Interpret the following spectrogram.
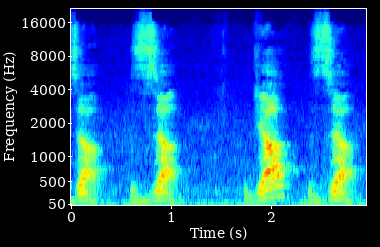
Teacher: उसे दांत के मूल मसूढ़ा से बोलेंगे। इस टेक्निक को समझिए, ज यानी कि दांत में जो मसूढ़ा है हमारा, दांत का जो मूल है ना, यहां ले आएंगे, ज हम सटा देंगे ऊपर की तरफ, ये आ जाएगा।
